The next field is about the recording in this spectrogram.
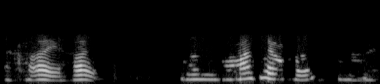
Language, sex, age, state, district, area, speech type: Assamese, female, 45-60, Assam, Dibrugarh, rural, conversation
